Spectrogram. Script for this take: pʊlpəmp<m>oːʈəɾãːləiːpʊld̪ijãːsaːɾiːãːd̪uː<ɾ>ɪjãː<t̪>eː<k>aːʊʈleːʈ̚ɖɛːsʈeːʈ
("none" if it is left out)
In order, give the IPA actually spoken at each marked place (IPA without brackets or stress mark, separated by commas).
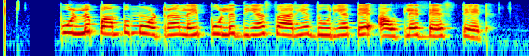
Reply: m, ɾ, t̪, ʔ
